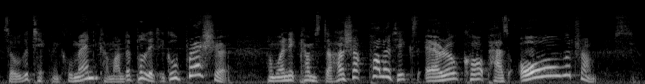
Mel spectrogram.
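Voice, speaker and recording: A candid investigative journalist in a radio drama. Her voice is husky and mid-pitched, with very varied intonation. She comes across as shrewd and matter-of-fact. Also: huge pitch swings, a little fast, a little mellow. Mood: sober argument.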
